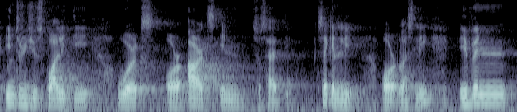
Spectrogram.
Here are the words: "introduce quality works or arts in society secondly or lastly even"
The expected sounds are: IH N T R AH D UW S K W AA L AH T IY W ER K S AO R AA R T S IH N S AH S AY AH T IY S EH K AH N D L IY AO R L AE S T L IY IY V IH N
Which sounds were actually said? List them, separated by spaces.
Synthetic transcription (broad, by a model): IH N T R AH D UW S K W AA L AH T IY W ER K S AO R AA R T S IH N S AH S AY AH T IY S EH K AH N D L IY AO R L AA S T L IY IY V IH N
